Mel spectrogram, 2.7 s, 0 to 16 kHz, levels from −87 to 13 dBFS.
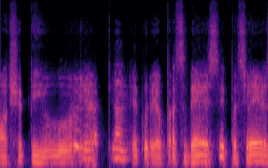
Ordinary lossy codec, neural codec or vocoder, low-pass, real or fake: Opus, 32 kbps; codec, 44.1 kHz, 0.9 kbps, DAC; 14.4 kHz; fake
